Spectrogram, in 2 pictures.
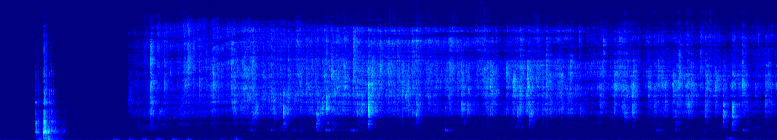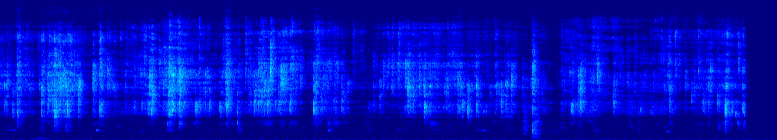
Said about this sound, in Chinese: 好了，我先洗澡了。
